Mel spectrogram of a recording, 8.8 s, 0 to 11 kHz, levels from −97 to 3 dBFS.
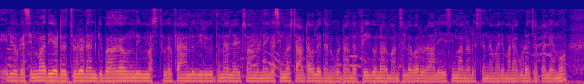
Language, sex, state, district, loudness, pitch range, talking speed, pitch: Telugu, male, Telangana, Nalgonda, -34 LUFS, 115-125 Hz, 210 wpm, 120 Hz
